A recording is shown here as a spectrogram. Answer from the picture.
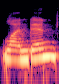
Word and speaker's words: Lunden: life like London l-i-f-e-l-i-k-e London l-u-n-d-e-n I spelled a little different than the city but it's pronounced like the city um and then yeah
